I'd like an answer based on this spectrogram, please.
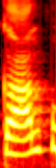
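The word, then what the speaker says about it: calf: है क्लियर है तो सी एल एफ काफ पढ़ेंगे इसको हम काफ नहीं पढ़ते हैं काफ पढ़ते हैं तो यहां पर भी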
